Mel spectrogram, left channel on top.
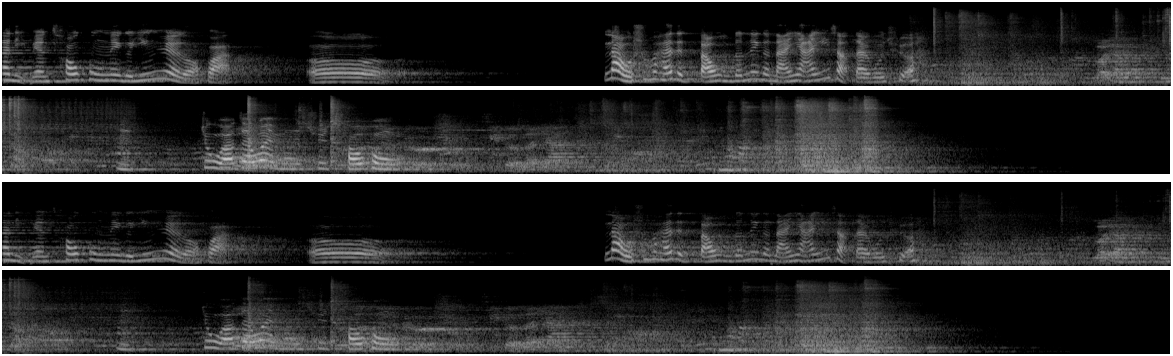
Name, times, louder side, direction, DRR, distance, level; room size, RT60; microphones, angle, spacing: voice 1, 0.0-2.3 3.0-3.9 6.0-9.3 12.8-13.0 13.7-15.7 18.9-19.2, left 4 dB, 75° left, 12 dB, 1.1 m, -29 dB
sound 1, 8.5-20.5, left 3 dB, 40° left, 2.1 m, -38 dB
voice 2, 10.9-12.3 14.0-14.3 15.0-18.2, left 1 dB, 5° left, -6 dB, 6.7 m, -37 dB
22.0 x 20.5 x 9.2 m, 2.4 s
head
